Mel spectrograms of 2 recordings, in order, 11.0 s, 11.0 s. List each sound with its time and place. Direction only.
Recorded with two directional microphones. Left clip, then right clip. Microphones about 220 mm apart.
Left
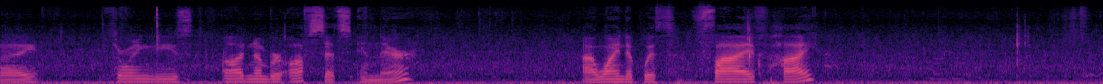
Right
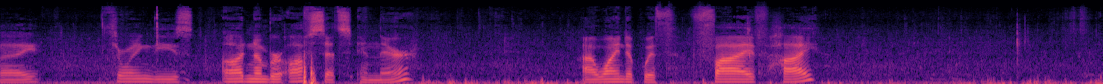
0.0 s a sound: 50° right (ahead or behind)
1.1 s speech: 50° right (ahead or behind)
3.6 s speech: 35° right (ahead or behind)
5.8 s speech: 35° right (ahead or behind)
